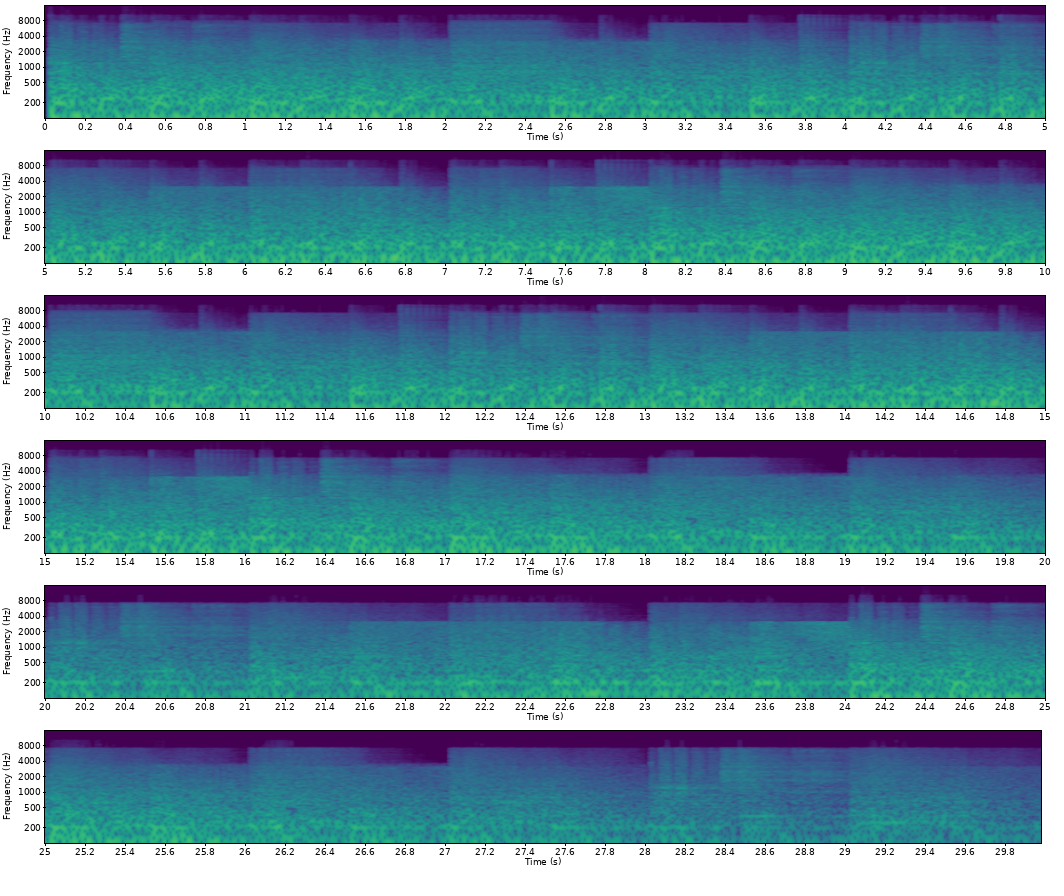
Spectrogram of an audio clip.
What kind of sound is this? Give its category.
Music > Multiple instruments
